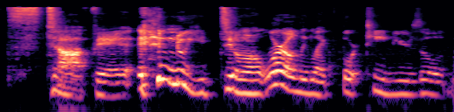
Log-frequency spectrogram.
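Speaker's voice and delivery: loud, scoffing brush-off; dismissive retort. Retold or imitated. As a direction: wave him off like a teen. Brushing off his love confession.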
